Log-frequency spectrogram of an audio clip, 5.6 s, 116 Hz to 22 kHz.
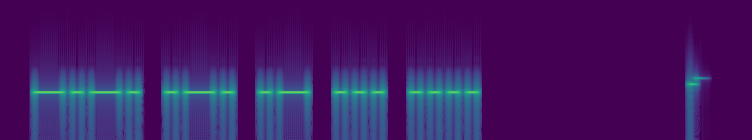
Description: Morse code, heard as a keyed tone, about 17 wpm, 700 Hz. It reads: CRASH
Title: Multi-letter Phonemes 17wpm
